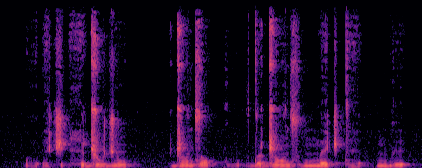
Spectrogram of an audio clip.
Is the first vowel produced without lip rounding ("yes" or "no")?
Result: no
